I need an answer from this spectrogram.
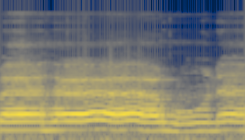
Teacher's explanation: ہاں پر کھڑا زبر ہے، ایک الف کے مقدار کھینچ کر پڑھتے ہیں۔ نون کے بعد الف ہے، اس الف کو بھی ایک الف کے مقدار کھینچ کر پڑھیں گے، الف حرف مدہ ہے۔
